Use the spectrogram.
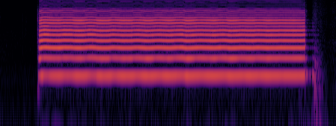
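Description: A single sustained high B flat on an alto saxophone, steady and clear, held for about three and a half seconds before stopping abruptly, played alone with no talking.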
